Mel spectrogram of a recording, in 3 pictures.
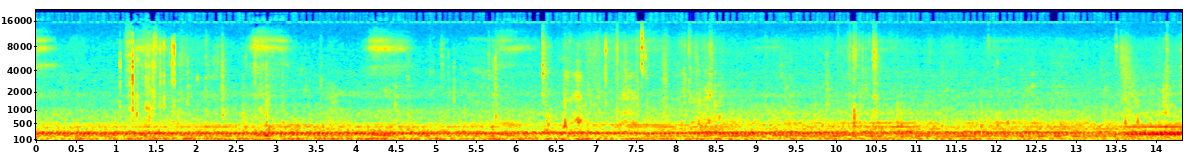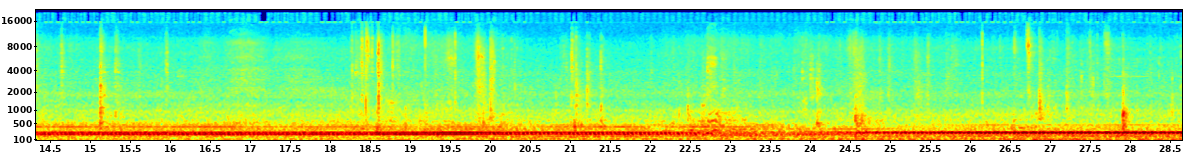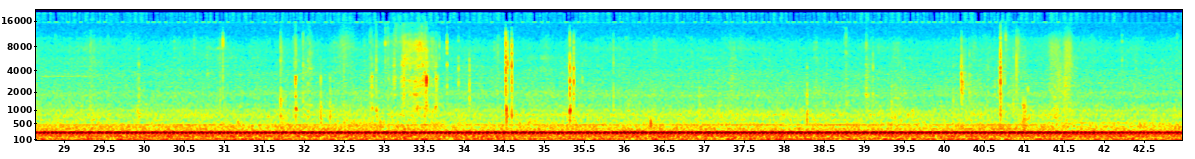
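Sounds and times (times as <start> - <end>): steady low hum: 0.0 - 42.9
pet snoring: 2.6 - 3.3, 4.1 - 4.8.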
